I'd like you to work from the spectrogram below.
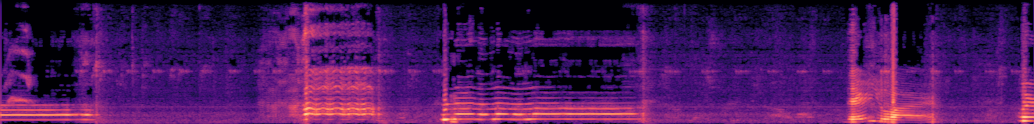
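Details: A female pet blue-fronted amazon, turquoise-fronted amazon, sings in long, steady, voiced notes held for a second or two, broken by harsh rasping bursts and chattering, speech-like phrases in a quiet room.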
